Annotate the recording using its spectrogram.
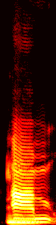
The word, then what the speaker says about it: Bechdel: And then there's obviously famously the Bechdel test. – Mm. – Is that how you say it? I never know if I'm saying it right. Bechdel. – Yep, Bechdel.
